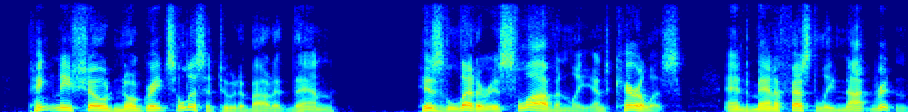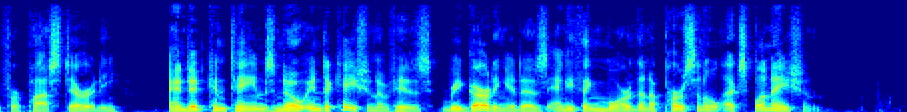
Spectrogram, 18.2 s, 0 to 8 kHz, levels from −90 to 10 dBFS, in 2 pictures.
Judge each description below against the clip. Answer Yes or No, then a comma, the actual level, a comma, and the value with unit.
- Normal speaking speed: No, slow, 120 wpm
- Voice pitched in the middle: No, low, 110 Hz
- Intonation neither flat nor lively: No, wide, 7.2 semitones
